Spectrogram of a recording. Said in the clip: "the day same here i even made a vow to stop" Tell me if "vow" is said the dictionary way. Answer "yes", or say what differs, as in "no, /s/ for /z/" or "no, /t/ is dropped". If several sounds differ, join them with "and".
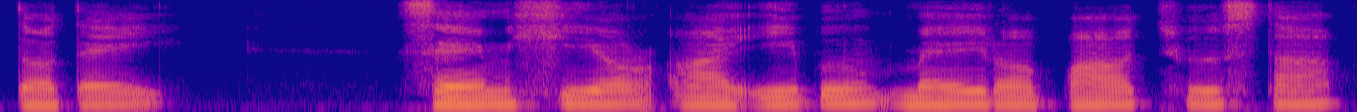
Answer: no, /b/ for /v/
